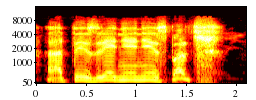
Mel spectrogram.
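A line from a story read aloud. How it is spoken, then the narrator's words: Snide. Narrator (Russian): ехидно проговорила она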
